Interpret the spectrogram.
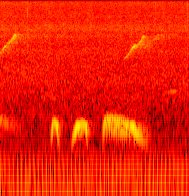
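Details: Single spotted dove phrase in 'kèm rước' style from a bird with a leg problem: two short rounded notes followed by a long, slightly wavering coo, with faint high twittering from another bird and low rumble.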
